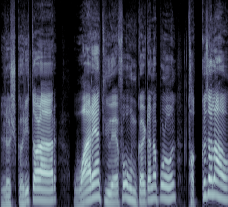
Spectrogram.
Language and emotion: Goan Konkani, surprised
